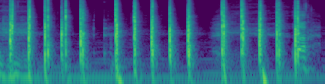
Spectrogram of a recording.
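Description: An audience gives a 'French applause', counted in with 'un, deux, trois', to welcome a guest to a studio: about fifteen sharp, crisp claps in a steady rhythm, with a brief pause partway through before the clapping resumes. No one speaks over it.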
